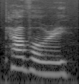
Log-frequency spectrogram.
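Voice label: "cavalry", US English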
